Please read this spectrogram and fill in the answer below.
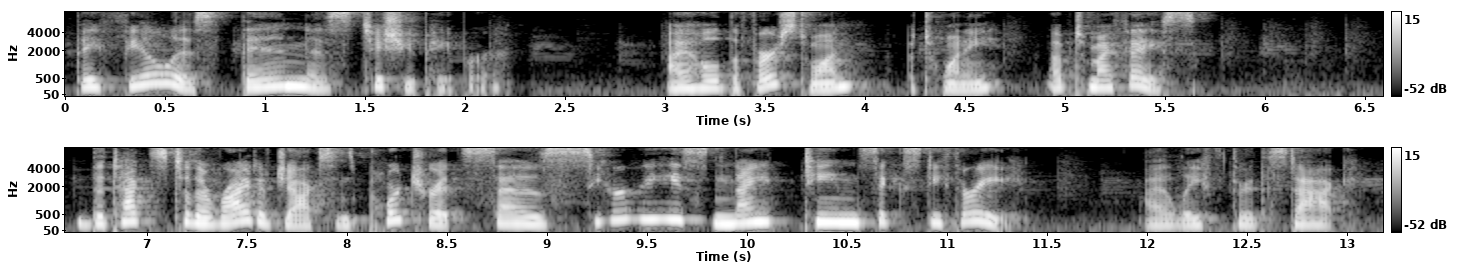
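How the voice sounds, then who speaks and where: A woman's voice: medium pitch, animated, a little slow, faint music behind, natural voice. A woman playing an uneasy, wry young female cashier, narrating an audio drama in a wary, conversational first person.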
